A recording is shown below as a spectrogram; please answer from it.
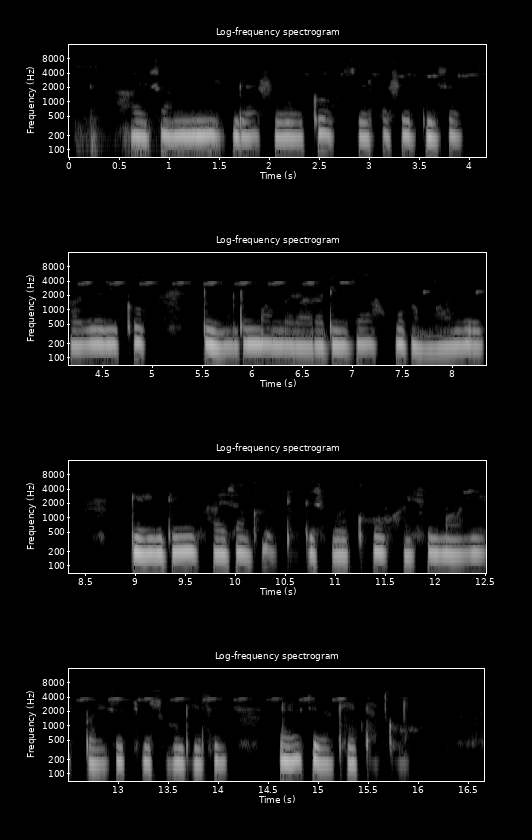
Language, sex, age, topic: Gamo, female, 18-24, government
